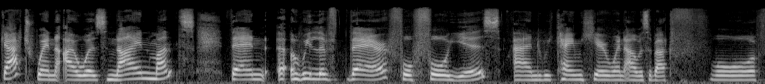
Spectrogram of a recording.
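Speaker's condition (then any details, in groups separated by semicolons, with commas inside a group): Stutter; noticed age six by teacher, word and letter stutters, blocking, earlier severity test 13.5 of 10, very severe; age 12, ongoing stutter, cannot control it; varies with good and bad days, worse when not feeling good; repeated sounds, prolonged sounds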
